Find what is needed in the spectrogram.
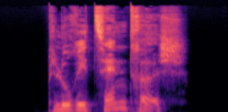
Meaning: pluricentric
- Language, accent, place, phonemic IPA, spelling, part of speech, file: German, Germany, Berlin, /pluʁiˈt͡sɛntʁɪʃ/, plurizentrisch, adjective, De-plurizentrisch.ogg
